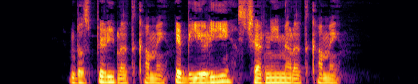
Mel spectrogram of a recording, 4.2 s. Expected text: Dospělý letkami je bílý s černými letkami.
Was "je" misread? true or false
false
